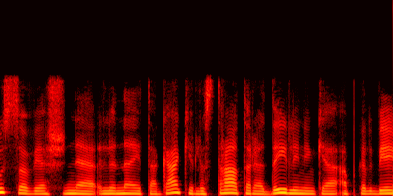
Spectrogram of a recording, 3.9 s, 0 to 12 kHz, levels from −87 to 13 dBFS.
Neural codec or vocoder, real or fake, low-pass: codec, 16 kHz, 1 kbps, X-Codec, WavLM features, trained on Multilingual LibriSpeech; fake; 7.2 kHz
